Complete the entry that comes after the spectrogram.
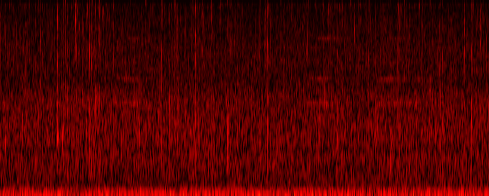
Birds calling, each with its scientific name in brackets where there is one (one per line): Blue Jay (Cyanocitta cristata)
